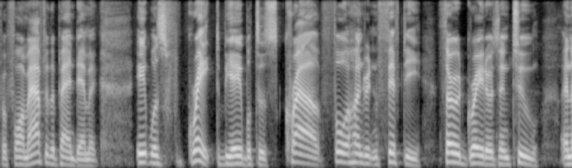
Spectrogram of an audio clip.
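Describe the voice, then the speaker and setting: A man's voice: on the high side, sharp tone, dry recording. An older American man storytelling live to an audience in a conversational, humorous way. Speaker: storyteller and musician.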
